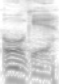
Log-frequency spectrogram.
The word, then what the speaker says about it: Augier: going to talk about mark uggier or as i'm going to pronounce in the english way mark orgy he's also known as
